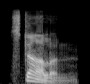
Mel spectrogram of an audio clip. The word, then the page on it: stolon: British English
